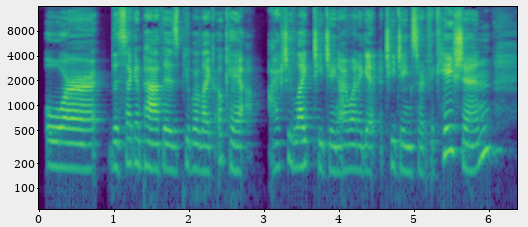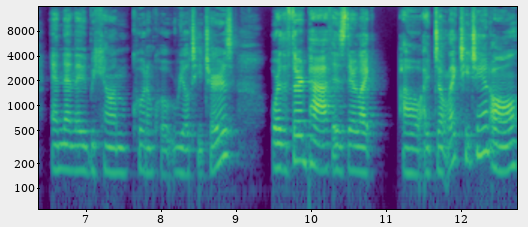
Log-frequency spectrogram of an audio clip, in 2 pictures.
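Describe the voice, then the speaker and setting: A woman speaks at a moderate pace with an American accent, her pitch fairly low and its variation ordinary. Music plays in the background. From US, rural Maryland. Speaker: entrepreneur. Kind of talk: casual chat.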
